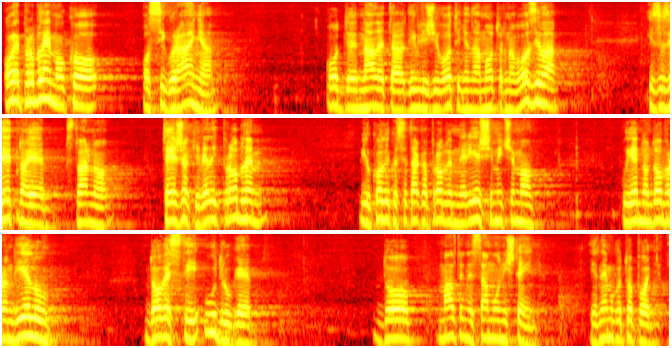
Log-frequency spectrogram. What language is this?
Croatian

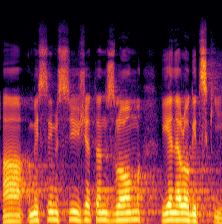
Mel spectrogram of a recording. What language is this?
Czech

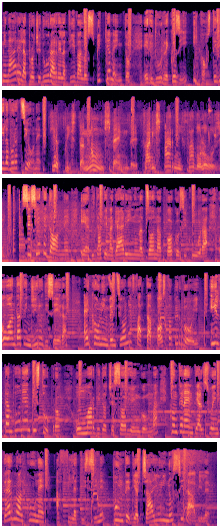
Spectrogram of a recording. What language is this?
Italian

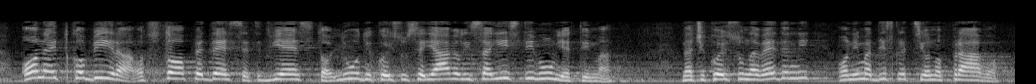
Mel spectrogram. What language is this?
Croatian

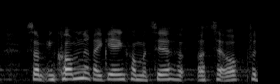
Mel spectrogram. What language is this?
Danish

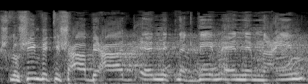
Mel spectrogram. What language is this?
Hebrew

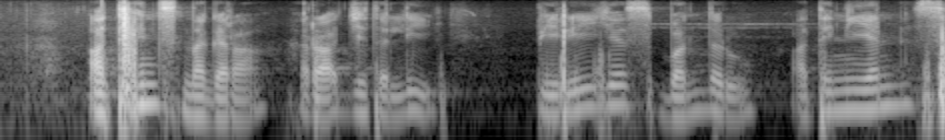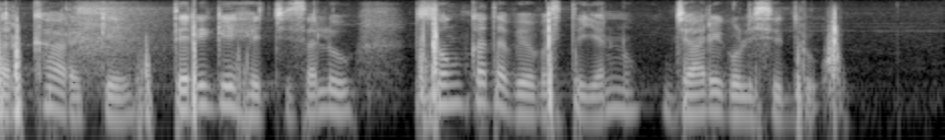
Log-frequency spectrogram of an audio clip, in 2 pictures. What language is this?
Kannada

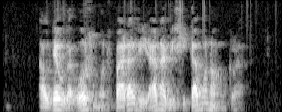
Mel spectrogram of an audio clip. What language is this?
Catalan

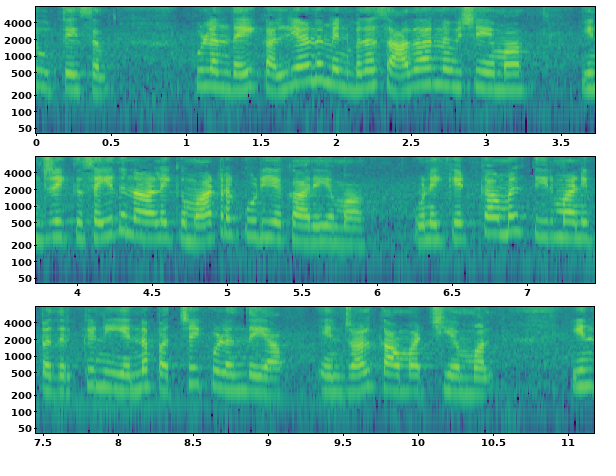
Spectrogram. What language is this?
Tamil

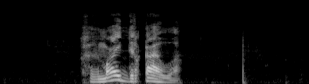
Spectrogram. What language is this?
Kabyle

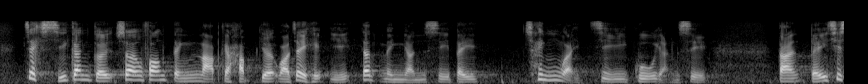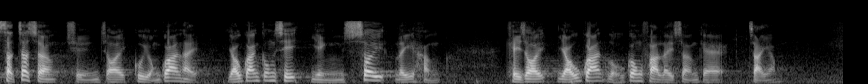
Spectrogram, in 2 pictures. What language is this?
Cantonese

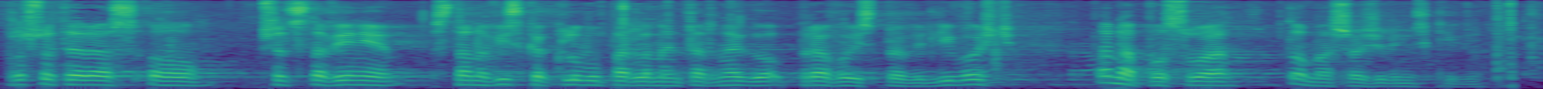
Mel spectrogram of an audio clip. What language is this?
Polish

